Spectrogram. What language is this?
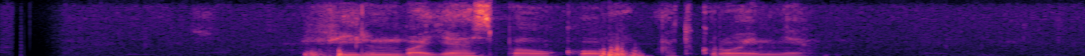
Russian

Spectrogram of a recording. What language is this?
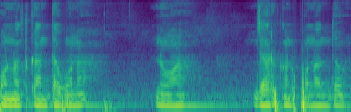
Santali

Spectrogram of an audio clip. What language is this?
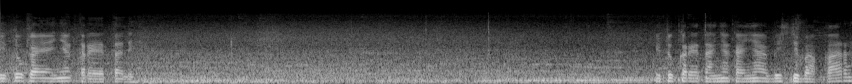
Indonesian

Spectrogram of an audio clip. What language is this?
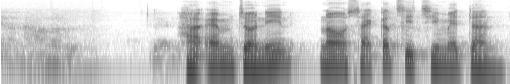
Javanese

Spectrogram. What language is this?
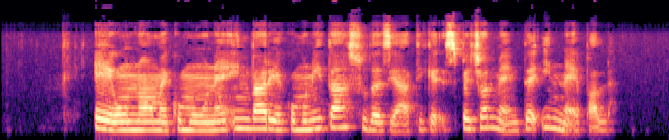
Italian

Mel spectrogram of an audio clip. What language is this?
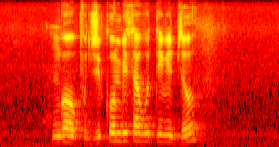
Tsonga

